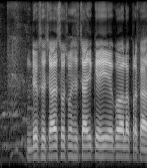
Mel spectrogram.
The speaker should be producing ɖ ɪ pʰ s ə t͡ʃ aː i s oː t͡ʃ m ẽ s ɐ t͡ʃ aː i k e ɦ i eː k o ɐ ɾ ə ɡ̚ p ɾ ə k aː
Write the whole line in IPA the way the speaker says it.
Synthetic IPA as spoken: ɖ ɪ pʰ s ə t͡ʃ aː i s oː t͡ʃ m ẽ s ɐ t͡ʃ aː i k e ɦ i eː k o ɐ l ə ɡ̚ p ɾ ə k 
